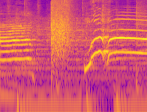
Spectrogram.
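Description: A handheld confetti cannon going off with one short burst about a second in. Children shout and scream with excitement around it, with a high cry rising and then held near the end.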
